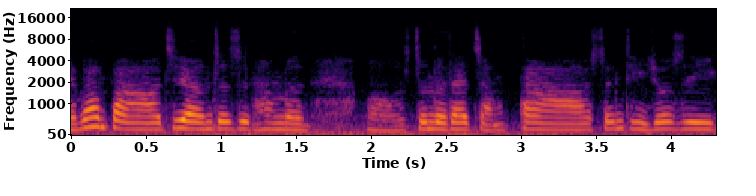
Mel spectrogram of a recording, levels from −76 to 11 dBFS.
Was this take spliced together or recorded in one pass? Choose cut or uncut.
uncut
